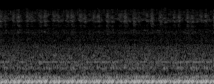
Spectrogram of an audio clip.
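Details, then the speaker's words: Older truck after new injector setup, cylinder had flooded with fuel, vacuum leak and heavy smoke: low, uneven, lumpy stumbling idle; runs but unhappy; owner suspects a shot ring, oil burning off. "But it is running, but she's not happy. That ring is, that ring might be shot."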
